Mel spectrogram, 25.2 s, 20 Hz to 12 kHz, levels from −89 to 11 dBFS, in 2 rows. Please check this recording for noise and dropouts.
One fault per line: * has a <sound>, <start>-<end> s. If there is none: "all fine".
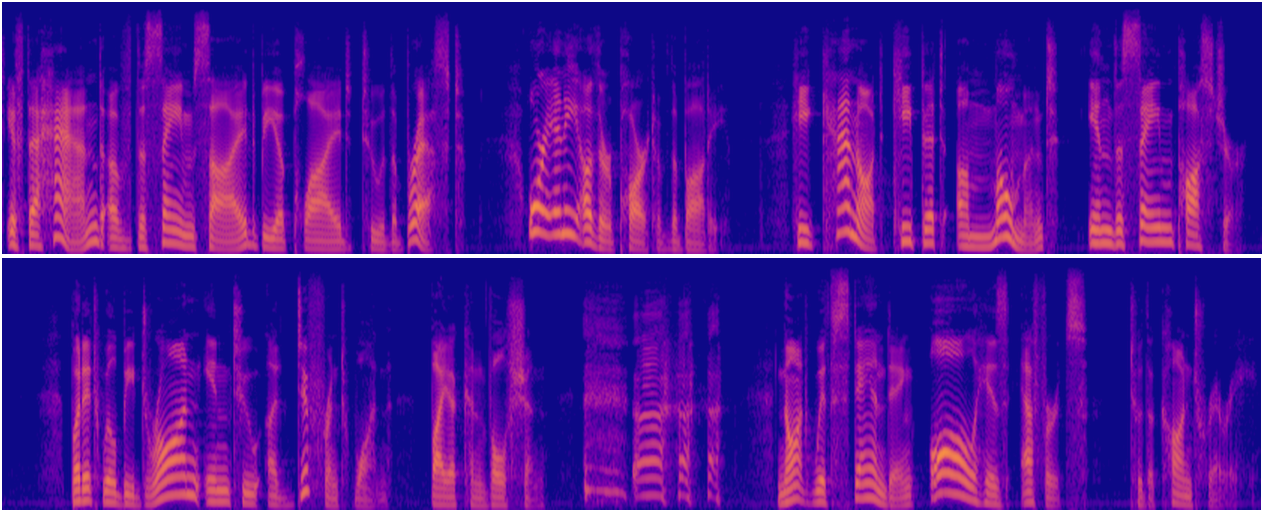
* has a laugh, 18.4-20.0 s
